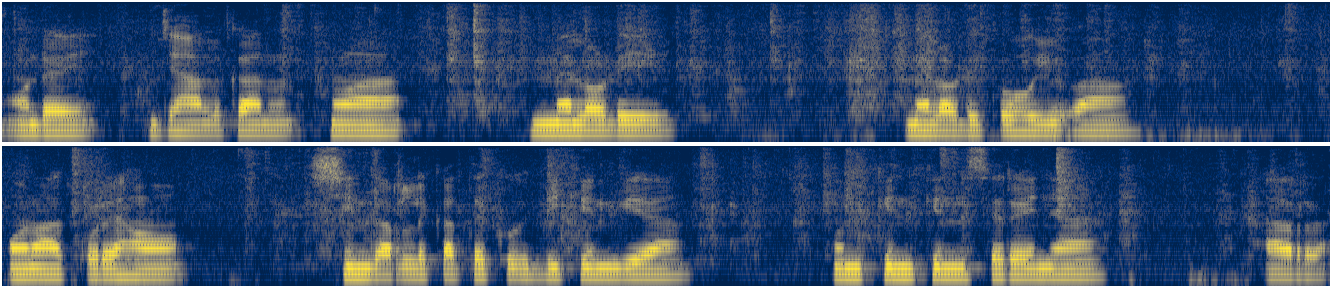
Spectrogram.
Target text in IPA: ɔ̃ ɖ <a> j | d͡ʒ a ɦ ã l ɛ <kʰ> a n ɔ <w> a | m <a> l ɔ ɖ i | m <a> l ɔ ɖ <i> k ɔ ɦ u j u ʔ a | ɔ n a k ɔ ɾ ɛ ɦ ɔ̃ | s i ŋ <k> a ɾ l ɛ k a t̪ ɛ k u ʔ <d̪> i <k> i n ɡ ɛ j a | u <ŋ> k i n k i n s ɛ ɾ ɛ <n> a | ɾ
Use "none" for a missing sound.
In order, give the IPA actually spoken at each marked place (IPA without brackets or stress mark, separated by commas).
ɛ, k, w, ɛ, ɛ, i, ɡ, d̪, k, n, ɲ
